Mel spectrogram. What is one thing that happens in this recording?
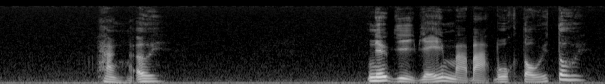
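A man speaks with emotion, close by.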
